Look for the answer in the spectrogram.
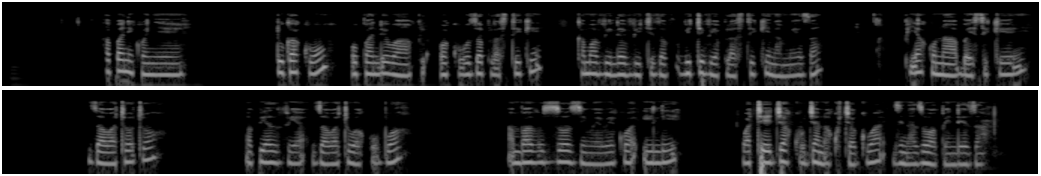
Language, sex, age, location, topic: Swahili, female, 25-35, Nairobi, finance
